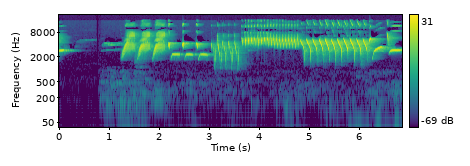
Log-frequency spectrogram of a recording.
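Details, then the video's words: Gloster canary training song, used to stir up males and teach young canaries: rising swept notes, soft lower whistles, a short dropping rattle, then a long rapid trill breaking into repeated downslurred notes. "Gloster Kanarya Eğitim Sesi Canlı Görüntü | Gloster Kanarya Ötüşü Erkek Huylandırma Ve Kızıştırma"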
